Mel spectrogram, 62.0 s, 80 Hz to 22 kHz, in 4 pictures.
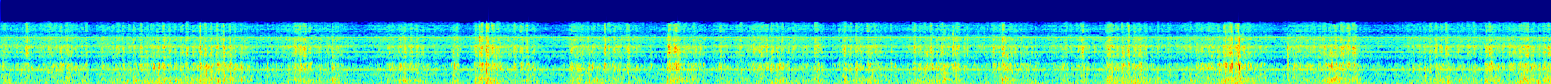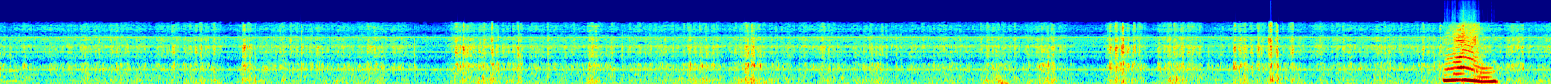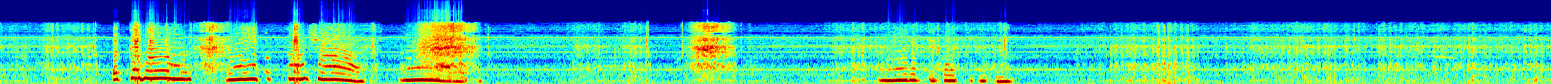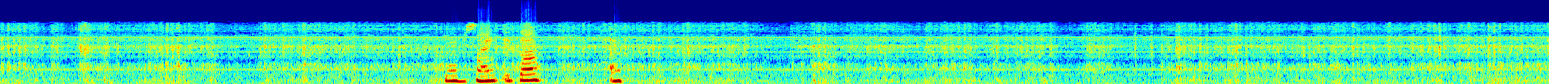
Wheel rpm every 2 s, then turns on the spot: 20, 20, 20, 10, 20, 20, 20, 20, 20, 20, 20, 20, 10, 20, 20, 20, 10, 20, 20, 10, 10, 20, 20, 20, 20, 20, 20, 30, 20, 20, 30.
0-34 38-62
